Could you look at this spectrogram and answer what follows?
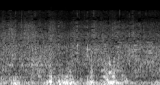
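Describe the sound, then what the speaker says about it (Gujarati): A fierce evening windstorm blusters steadily, a dense broadband rush with slight swells, buffeting the microphone. "વાવાઝોડું બીજું કશું નહીં"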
